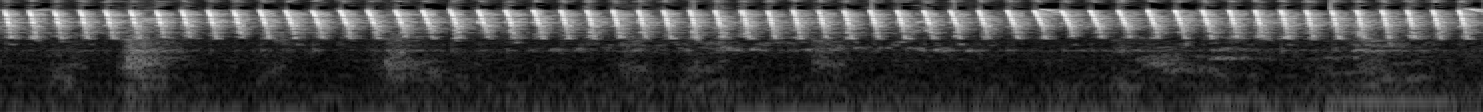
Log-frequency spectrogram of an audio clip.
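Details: Sunda bush warbler in the ngebrem variation, a training song for contest birds: an even, fast rattle of high buzzy notes sustained throughout, with faint low background noise.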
